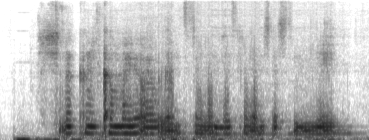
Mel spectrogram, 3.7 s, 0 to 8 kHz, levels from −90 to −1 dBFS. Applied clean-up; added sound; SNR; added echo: neural separator model SepFormer DNS4.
